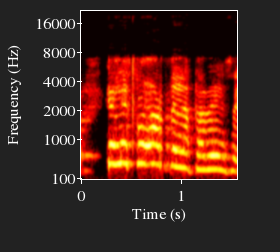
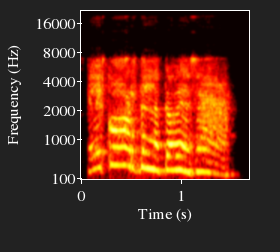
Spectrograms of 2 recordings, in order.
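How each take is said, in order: First: Loud, much higher furious command; angry king shouting. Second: High, loud furious royal command; Queen of Hearts. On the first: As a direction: order the beheading in a rage. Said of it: "así era Nabucodonosor". (Nabucodonosor gritando con furia) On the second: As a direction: bark the order like a mad queen. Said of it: "la reina de corazones de Alicia". (la Reina de Corazones gritando furiosa) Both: Retold or imitated.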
